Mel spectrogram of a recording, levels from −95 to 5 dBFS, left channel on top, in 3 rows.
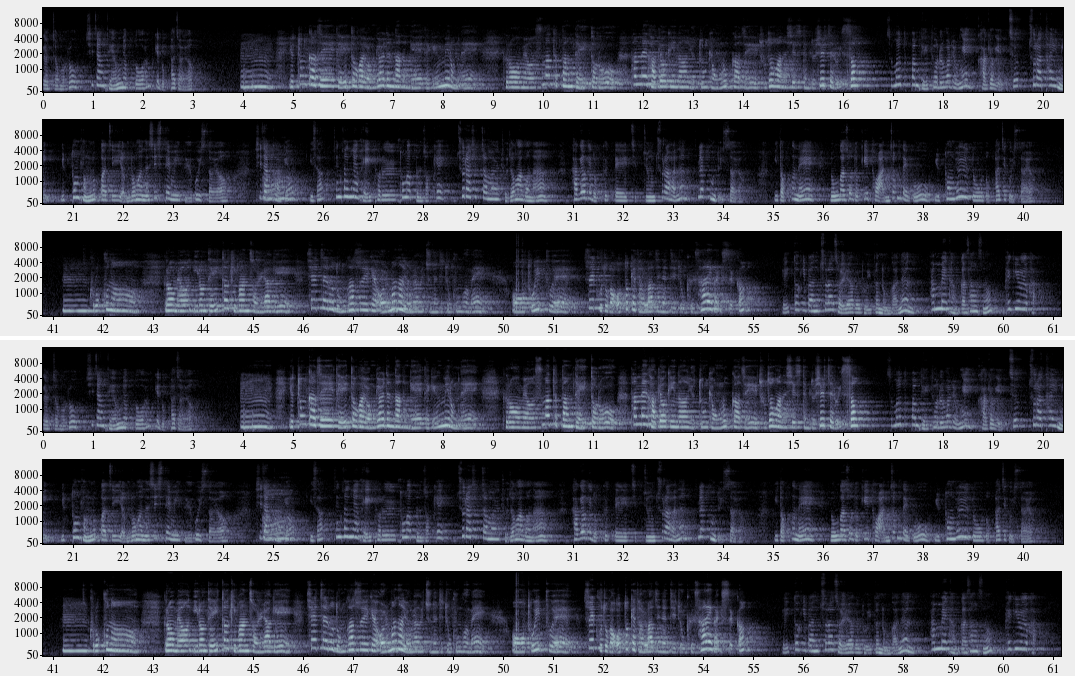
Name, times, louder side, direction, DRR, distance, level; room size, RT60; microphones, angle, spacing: voice 1, 0.0-3.0 17.0-25.4 25.7-28.4 28.7-30.5 31.0-34.4 34.7-35.8 36.1-40.2 55.6-58.2 58.5-60.6, left 1 dB, 15° left, 5 dB, 1.4 m, -37 dB
voice 2, 3.9-16.3 24.8-25.4 41.2-49.6 50.2-51.4 51.6-54.8, right 2 dB, 80° right, 3 dB, 2.8 m, -31 dB
23.5 x 22.0 x 9.7 m, 1.3 s
head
